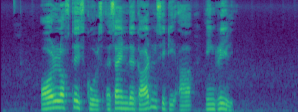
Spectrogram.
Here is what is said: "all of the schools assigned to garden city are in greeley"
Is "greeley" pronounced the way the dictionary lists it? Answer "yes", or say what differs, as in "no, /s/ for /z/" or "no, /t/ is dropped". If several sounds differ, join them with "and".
yes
